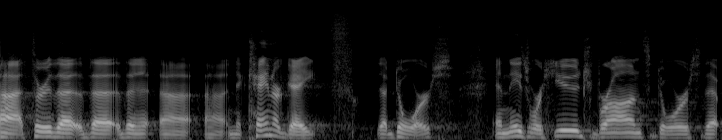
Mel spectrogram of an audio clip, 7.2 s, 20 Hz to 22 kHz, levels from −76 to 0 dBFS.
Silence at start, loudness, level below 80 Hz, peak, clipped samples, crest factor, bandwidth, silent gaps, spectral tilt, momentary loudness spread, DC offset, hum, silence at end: 0 s; -33 LUFS; -64 dBFS; -12 dBFS; under 0.1%; 20 dB; 15 kHz; none; -6.5 dB/octave; 13 LU; under 0.1%; none; 0.05 s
